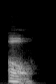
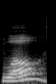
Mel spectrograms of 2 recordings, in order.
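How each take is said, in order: First: It is said as a plain o, without w. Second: It is said with a w sound before o. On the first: This is the usual everyday form. "you will pronounce it as o" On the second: This is the rare form, heard in songs. "it actually is pronounced wo sometimes"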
